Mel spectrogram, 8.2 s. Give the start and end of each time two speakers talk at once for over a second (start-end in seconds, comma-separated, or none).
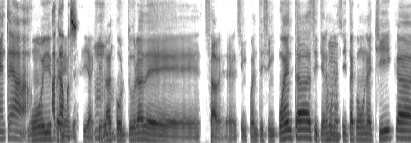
0.5-2.3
